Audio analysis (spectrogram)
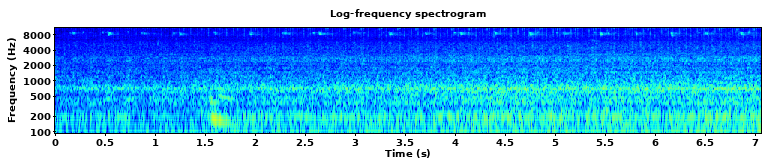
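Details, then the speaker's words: Dodge Magnum R/T V8 wagon, just started, not yet warm: steady idle with thin constant high squeal over the engine from the belt drive; owner suspects the idler pulley, possibly the belt. "Where's that squeal coming from? All right, probably one of these pulleys. Or the belt might need to be replaced. It could be the belt, but I think it might be the idler."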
